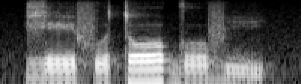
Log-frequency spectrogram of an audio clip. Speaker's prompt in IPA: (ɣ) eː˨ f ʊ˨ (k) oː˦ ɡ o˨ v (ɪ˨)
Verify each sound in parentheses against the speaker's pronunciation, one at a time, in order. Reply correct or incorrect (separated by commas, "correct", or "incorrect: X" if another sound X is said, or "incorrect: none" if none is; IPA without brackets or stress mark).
correct, incorrect: t, incorrect: i˨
